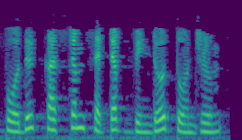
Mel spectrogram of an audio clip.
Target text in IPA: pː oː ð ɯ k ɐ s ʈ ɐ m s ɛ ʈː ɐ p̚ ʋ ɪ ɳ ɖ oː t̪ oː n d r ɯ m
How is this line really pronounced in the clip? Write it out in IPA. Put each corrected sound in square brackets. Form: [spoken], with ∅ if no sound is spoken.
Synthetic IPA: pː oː ð ɯ k ɐ s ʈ ɐ m s ɛ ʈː ɐ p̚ ʋ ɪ ɳ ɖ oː t̪ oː n d r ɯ m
